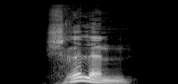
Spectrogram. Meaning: strong dative masculine/neuter singular of schrill
- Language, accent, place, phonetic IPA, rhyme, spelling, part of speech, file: German, Germany, Berlin, [ˈʃʁɪləm], -ɪləm, schrillem, adjective, De-schrillem.ogg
